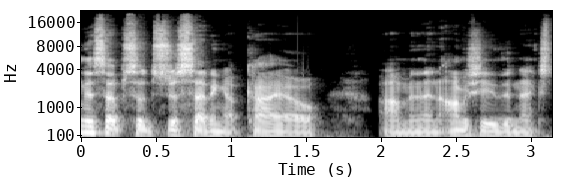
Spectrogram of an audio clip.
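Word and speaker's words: Kayo: The second one really gets you thinking about Kaio. That is her name, right? Yeah, Kaio.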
